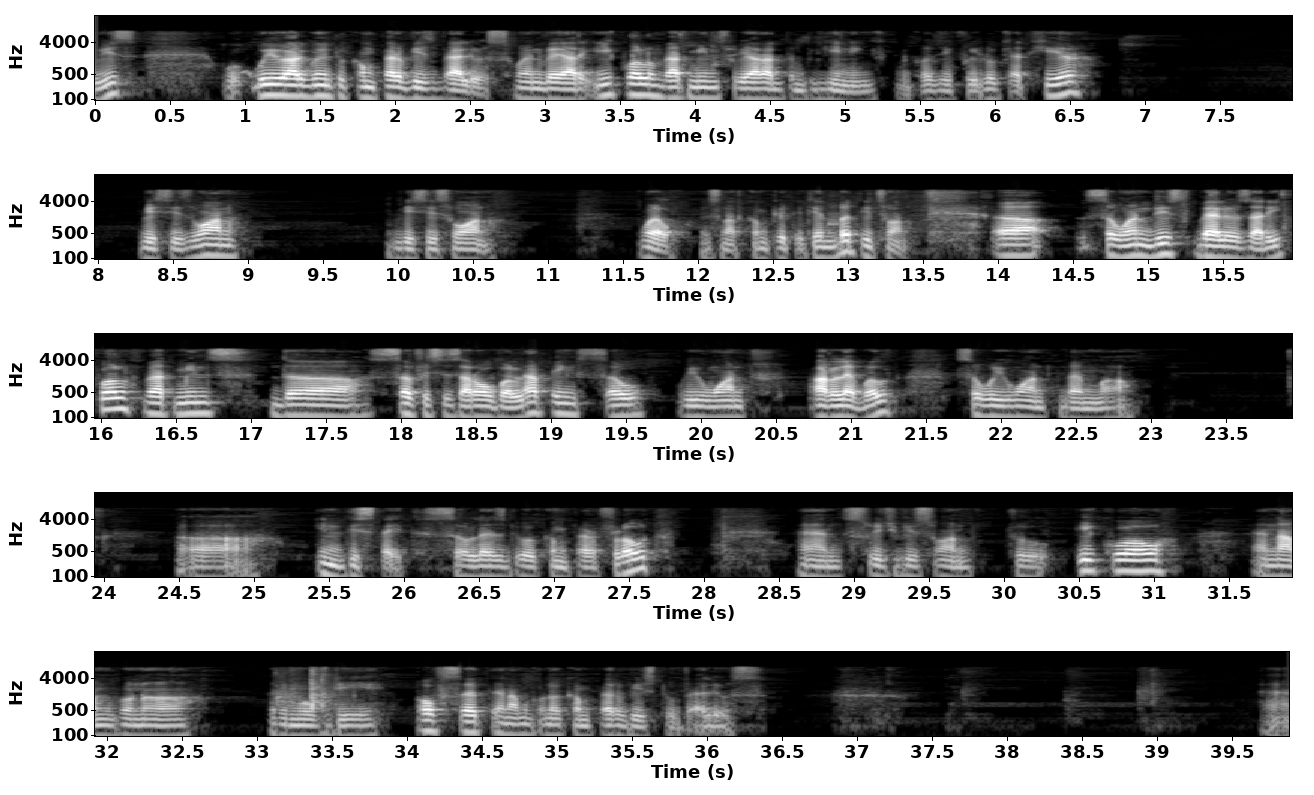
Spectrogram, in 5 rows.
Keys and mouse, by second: 0.9 click, 1.9 click, 2.9 click, 3.8 shift+a, 4.7 click, 11.4 middle click, 14.6 click, 15.8 shift+a, 26.0 click, 26.8 click, 29.0 click, 30.2 click, 32.2 click, 33.0 KP_0, 33.2 Return, 34.4 middle click, 35.6 click, 38.0 shift+click, 38.7 f, 39.6 click.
